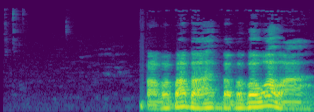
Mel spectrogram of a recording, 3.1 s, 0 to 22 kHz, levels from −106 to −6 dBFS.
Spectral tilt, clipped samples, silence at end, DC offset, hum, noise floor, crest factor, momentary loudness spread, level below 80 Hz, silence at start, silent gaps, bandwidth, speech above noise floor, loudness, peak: -8.5 dB/octave; under 0.1%; 0 s; under 0.1%; none; -77 dBFS; 16 dB; 10 LU; -46 dBFS; 1.4 s; none; 8.8 kHz; 63 dB; -15 LUFS; 0 dBFS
